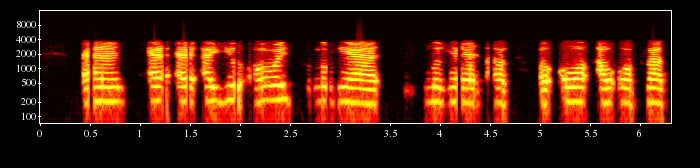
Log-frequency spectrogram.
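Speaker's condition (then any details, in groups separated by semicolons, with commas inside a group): Down syndrome; short simple answers, non-standard grammar, business partner completes some sentences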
